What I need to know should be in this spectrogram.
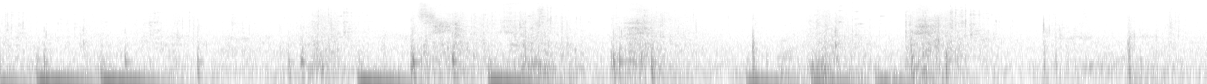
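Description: Footsteps thud quickly on wooden planks.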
